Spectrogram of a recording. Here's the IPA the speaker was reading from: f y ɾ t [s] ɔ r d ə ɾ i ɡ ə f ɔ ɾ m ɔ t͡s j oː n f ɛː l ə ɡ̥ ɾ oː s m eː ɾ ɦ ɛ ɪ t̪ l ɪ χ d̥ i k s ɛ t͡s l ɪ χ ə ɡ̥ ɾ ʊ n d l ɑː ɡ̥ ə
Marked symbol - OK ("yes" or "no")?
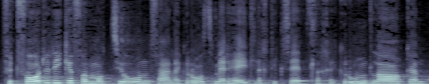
no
